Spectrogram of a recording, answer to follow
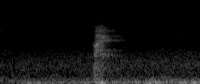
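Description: Low, steady outdoor background noise in a pause between words, with one short hiss about a second in.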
